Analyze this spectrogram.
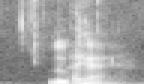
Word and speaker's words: Lupin: I don't know how to pronounce it. Is it Lupin? Lupin.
